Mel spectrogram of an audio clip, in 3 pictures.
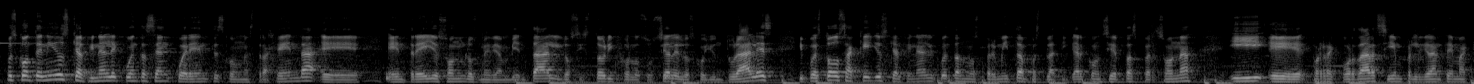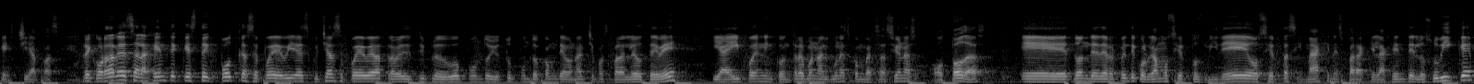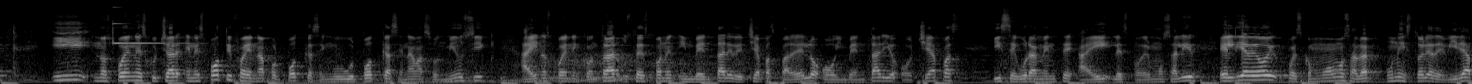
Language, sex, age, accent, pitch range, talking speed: Spanish, male, 20-39, Mexican, 120-155 Hz, 200 wpm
